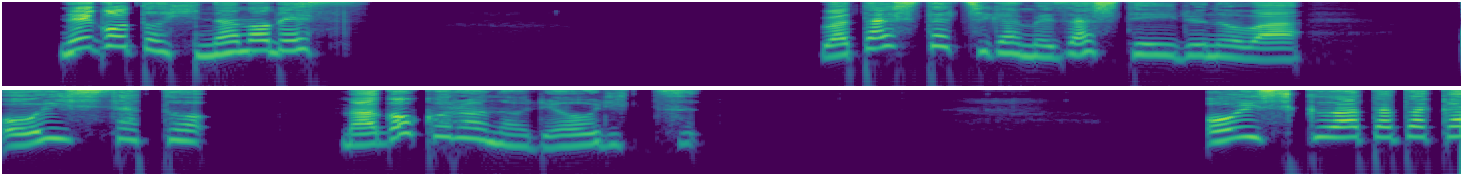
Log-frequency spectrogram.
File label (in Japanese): ボイスサンプル ナレーション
